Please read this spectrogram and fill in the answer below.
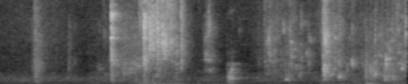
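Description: Water splashing and sloshing in a bowl as salted napa cabbage leaves are rinsed by hand, to wash out excess salt. The splashing starts about a second in and comes in uneven bursts.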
